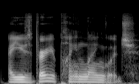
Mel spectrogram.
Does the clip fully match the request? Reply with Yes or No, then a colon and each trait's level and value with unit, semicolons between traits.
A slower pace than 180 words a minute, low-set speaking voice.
No: fast, 215 wpm; low, 120 Hz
